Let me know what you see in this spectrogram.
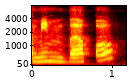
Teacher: यहाँ क़ाफ साकिन है, कलकला है, क़ाफ हैवी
